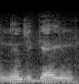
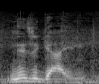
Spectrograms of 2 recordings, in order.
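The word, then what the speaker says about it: Ninja Gaiden: be pronouncing it WR I thought it was Ninja gayon but ninja giden it's like one of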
